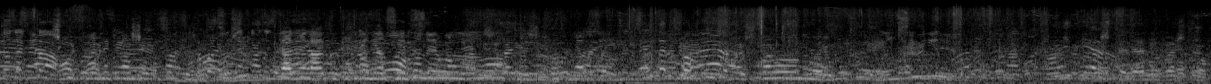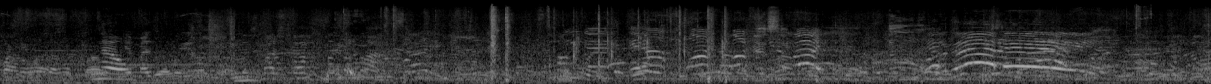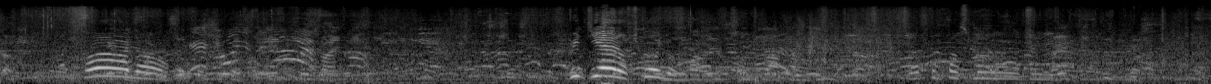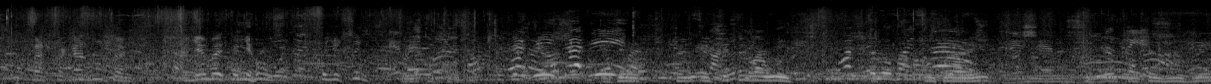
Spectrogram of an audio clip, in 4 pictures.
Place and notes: Feira Carcavelos, Portugal - busy morning in flea market
It´s a busy Thursday morning selling clothes and goodies.
Wandering around the area.
Recorded with Zoom H6.
April 2017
